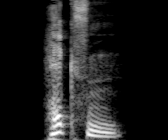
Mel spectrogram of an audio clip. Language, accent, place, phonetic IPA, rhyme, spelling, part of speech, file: German, Germany, Berlin, [ˈhɛksn̩], -ɛksn̩, Häcksen, noun, De-Häcksen.ogg
- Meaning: plural of Häckse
